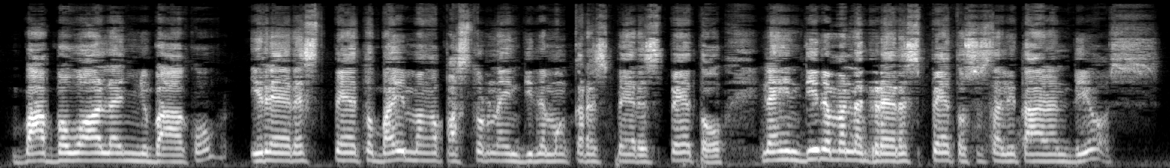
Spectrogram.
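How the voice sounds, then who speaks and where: Bright high-voiced male preacher. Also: fairly even intonation, fairly quick, dry recording, clean studio sound. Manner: repeats key phrases for emphasis. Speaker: chaplain and preacher. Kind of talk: sermon.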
